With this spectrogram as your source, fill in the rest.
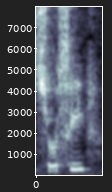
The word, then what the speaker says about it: Circe: way, I was wondering, everyone pronounced it Circe, but I'm pretty sure like the official Greek pronunciation of this mythical figure is Kirke, which sounds kind of awful.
